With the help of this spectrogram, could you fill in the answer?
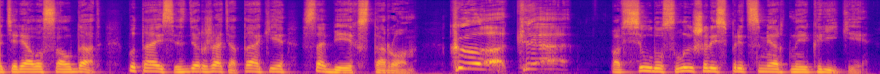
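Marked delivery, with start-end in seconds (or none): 4.5-5.7 high, strangled death cry; dying gasp. A narrator's reading. Dying screams.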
